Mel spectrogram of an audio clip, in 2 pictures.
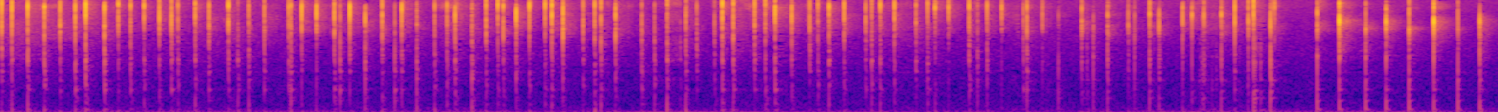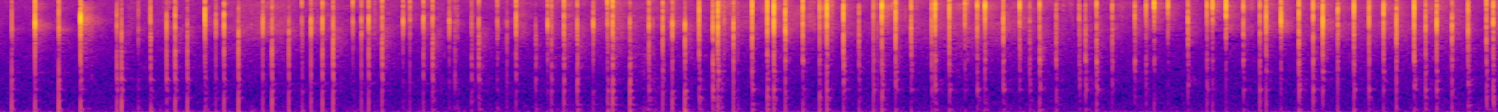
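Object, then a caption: Plastic hair oil bottle. An orange translucent Garnier Ultimate Blends hair oil bottle, a hand-sized, hollow plastic bottle with a pump and partly full of oil, is held in one hand and tapped quickly with long acrylic nails. The result is a steady stream of short, dry, clicky taps with a bright edge and a low thump beneath, continuing without pause for the whole clip.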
